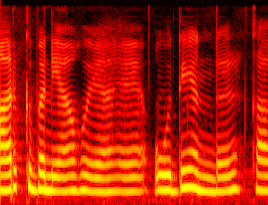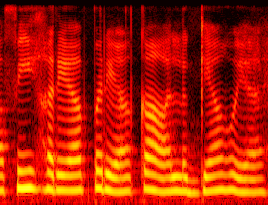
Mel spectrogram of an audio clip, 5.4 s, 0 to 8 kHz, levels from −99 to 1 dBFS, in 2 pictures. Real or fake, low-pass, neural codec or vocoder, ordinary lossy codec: fake; 7.2 kHz; codec, 16 kHz, 6 kbps, DAC; none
